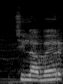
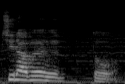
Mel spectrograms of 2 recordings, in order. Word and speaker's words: Chilavert: Chilaver in Paraguay does not pronounce the final T, but in Japan it has become Chilaverto.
